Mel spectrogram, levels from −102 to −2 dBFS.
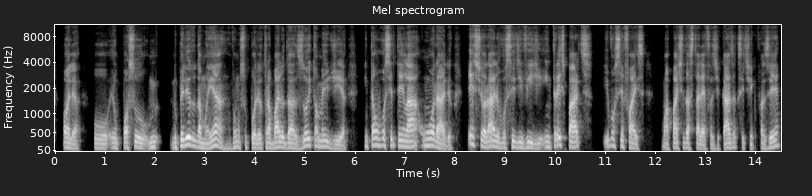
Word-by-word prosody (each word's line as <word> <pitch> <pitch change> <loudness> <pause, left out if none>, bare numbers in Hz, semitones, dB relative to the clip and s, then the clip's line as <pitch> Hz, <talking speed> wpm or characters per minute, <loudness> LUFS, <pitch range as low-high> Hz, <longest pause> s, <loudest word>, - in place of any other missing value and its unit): "Olha, 115 -6 0 0.2
o 110 -2 -3
eu 120 -1 -2
posso 130 0 0
no 130 +2 -3 0.2
no 125 +1 -5
período 165 +3 +7
da 135 -2 +3
manhã, 125 - +1
vamos 130 +2 -5
supor, 120 -3 -2
eu 115 -1 -2
trabalho 130 +2 +2
das 115 -3 0
8h 170 +1 +1
ao - - -1
meio-dia", 115 -10 -2 0.3
então 180 0 0
você 175 -1 -1
tem 155 -3 -1
lá 140 0 +4
um 170 +1 -1
horário. 115 - +3 0.3
Esse 195 -5 0
horário 140 0 +5
você 125 +4 -2
divide 125 -2 -3
em 135 - -3
3 185 +9 +1
partes 135 -8 +1 0.2
e - - -6
você - - -3
faz - - -1 0.3
uma - - -4
parte - - -1
das - - 0
tarefas 100 -1 -2
de 95 +1 -11
casa 120 +2 0
que 125 - -11
você 120 - -8
tinha 105 -3 -9
que - - -28
fazer, 125 - -2
130 Hz, 180 wpm, -23 LUFS, 115-150 Hz, 0.3 s, período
